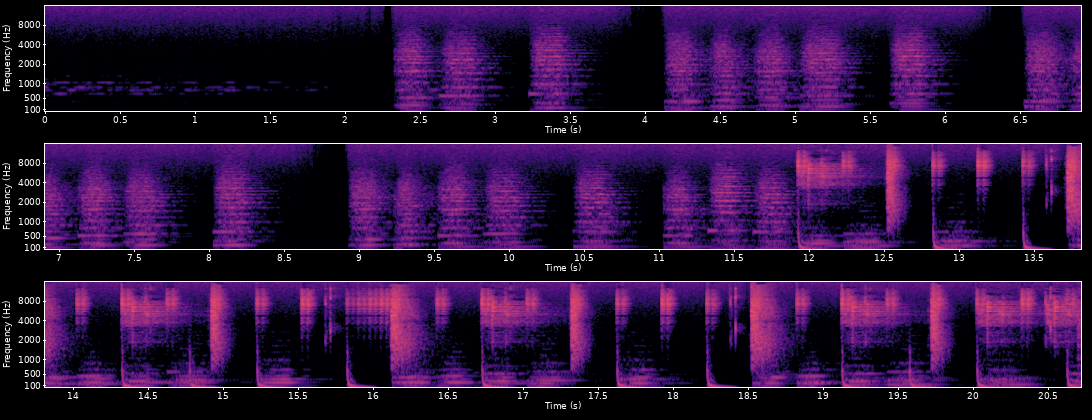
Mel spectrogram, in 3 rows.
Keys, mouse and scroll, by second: 0.0 middle click, 0.3 shift+middle click, 0.6 middle click, 1.0 shift+click, 1.1 middle click, 1.4 middle click, 1.7 middle click, 2.5 middle click, 3.0 shift+click, 3.2 middle click, 3.6 shift+click, 4.0 middle click, 4.5 middle click, 5.1 middle click, 5.2 middle click, 5.4 middle click, 5.7 middle click, 5.9 ctrl+e, 6.2 middle click, 6.5 middle click, 7.1 Tab, 7.7 middle click, 8.0 middle click, 8.4 click, 8.5 Tab, 8.9 middle click, 9.2 shift+middle click, 9.7 middle click, 10.2 middle click, 10.8 middle click, 11.1 middle click, 11.6 shift+click, 12.0 middle click, 13.1 middle click, 13.5 Tab, 13.8 drag, 14.1 middle click, 14.3 middle click, 14.7 KP_Divide, 14.9 middle click, 15.2 shift+middle click, 15.4 click, 15.9 click, 16.5 click, 17.0 Tab, 17.5 a, 17.6 click, 18.4 u, 18.7 middle click, 18.9 alt+click, 19.1 middle click, 19.4 middle click, 19.8 alt+click, 20.3 middle click.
